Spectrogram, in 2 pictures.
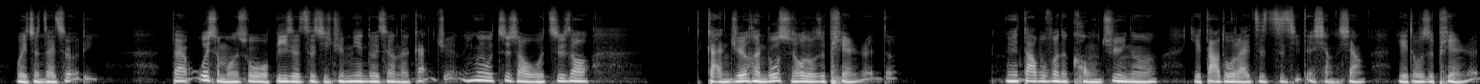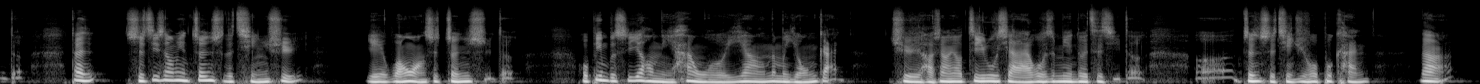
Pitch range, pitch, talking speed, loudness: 120-150 Hz, 130 Hz, 245 characters per minute, -16 LUFS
